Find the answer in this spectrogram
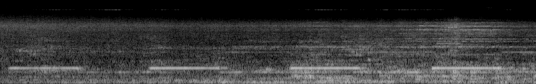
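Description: Passenger train passing through a level crossing, its wheels rumbling and clattering on the rails. Over it the crossing's warning alarm sounds a steady repeating tone, about one beep every second and a half.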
